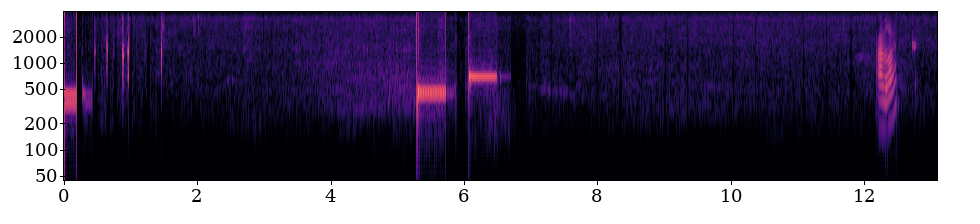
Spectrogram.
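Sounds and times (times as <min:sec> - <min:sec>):
two steady electronic telephone tones while transferring a call: 0:00.0 - 0:00.4, 0:05.3 - 0:06.6
speech: 0:12.2 - 0:12.6.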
